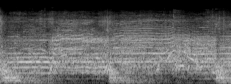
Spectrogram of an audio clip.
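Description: Many young voices shouting together in chorus, the festival calls of a dancing troupe, over steady festival music.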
